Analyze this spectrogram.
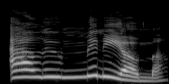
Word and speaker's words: aluminium: so the next word we say aluminum but in the UK and other colonies that are connected to British English uh that were colonies they say aluminium which is also very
